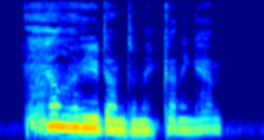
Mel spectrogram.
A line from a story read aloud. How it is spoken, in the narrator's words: he rasps, husky voice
